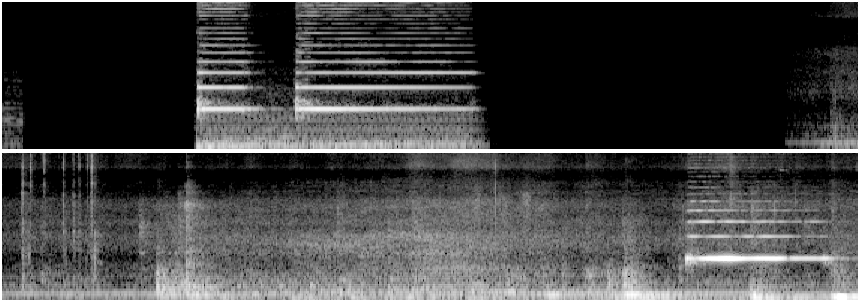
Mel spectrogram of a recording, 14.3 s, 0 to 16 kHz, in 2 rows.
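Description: Two electronic chime strokes near the start, each a clear tone that rings and fades. After a silent gap, a low steady hum and a knock, then a single electronic arrival chime about a second long near the end from the Dover electronic hall lantern of a 2008 ThyssenKrupp/Vertical Express hydraulic elevator. One stroke signals a car going up.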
